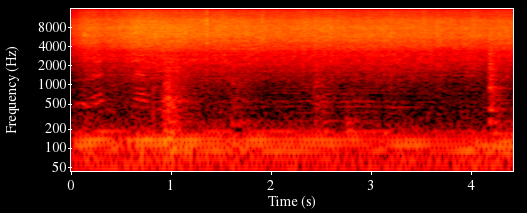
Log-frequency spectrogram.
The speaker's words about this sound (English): Ooh, I can hear sizzling. So it might have a bit of barbecue flavor. That looks good. Ooh, sizzle, sizzle. Very nice. T-bones, my favorite cut.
